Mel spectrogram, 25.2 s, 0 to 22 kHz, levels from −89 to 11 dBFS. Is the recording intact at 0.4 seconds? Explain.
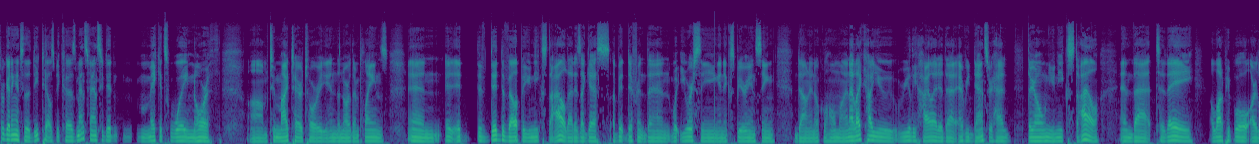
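Yes, at 0.4 seconds the speech plays through intact, with no fault at that moment.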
